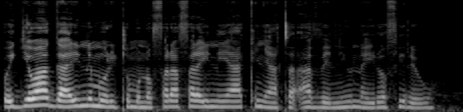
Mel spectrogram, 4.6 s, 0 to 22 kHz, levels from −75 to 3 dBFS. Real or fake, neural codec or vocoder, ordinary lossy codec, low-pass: real; none; none; none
